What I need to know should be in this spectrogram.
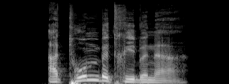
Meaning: inflection of atombetrieben: 1. strong/mixed nominative masculine singular 2. strong genitive/dative feminine singular 3. strong genitive plural
- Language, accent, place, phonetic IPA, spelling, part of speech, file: German, Germany, Berlin, [aˈtoːmbəˌtʁiːbənɐ], atombetriebener, adjective, De-atombetriebener.ogg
